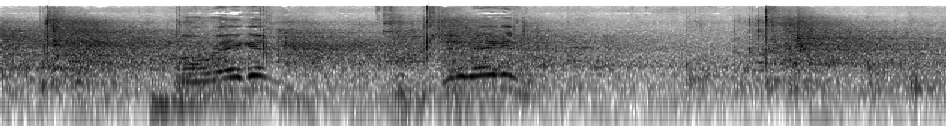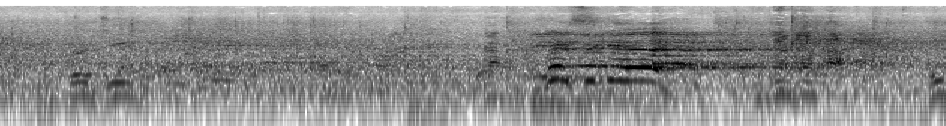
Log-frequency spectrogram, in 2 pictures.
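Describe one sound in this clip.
Skates scrape on the rink surface.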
